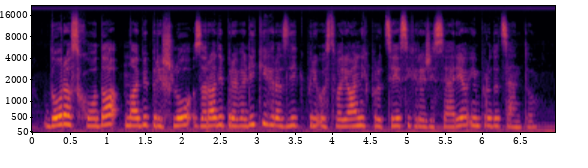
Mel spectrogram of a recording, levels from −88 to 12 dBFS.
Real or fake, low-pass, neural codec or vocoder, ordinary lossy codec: real; none; none; none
